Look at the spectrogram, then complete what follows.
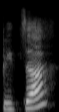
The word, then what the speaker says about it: pizza: See, it's an Italian word. Italian words में जहाँ double Z आता है ना, वहाँ पे त और स की प्रोनाउंसिएशन हो जाती है. पहला Z त, दूसरा स.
